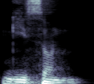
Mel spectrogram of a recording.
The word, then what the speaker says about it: gizon: Se dice gizon, con una Z. Gizon.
